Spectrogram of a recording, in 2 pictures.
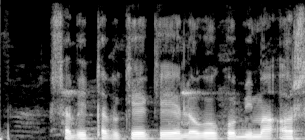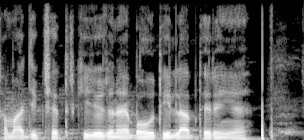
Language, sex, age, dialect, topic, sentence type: Hindi, female, 25-30, Hindustani Malvi Khadi Boli, banking, statement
